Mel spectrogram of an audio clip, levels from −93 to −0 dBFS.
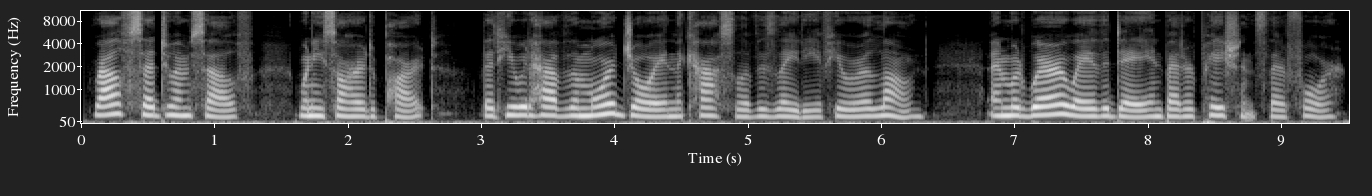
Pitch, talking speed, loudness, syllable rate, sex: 220 Hz, 225 wpm, -18 LUFS, 5.9 syllables/s, female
